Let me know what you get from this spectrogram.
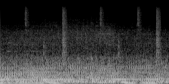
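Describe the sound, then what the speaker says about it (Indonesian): A Kawasaki ZX25R motorcycle engine idles and revs lightly, a dense loud continuous drone with a steady low rumble and faint rising blips. "ini gua sambil bahas di sini sambil ngegas tipis-tipis kayak gini ya"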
